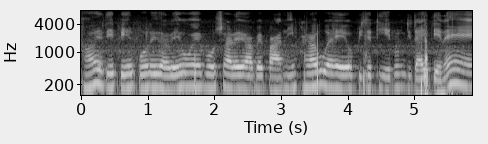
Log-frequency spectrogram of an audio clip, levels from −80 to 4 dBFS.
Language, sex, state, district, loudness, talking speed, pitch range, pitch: Hindi, male, Uttar Pradesh, Etah, -19 LUFS, 205 wpm, 160-175 Hz, 165 Hz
